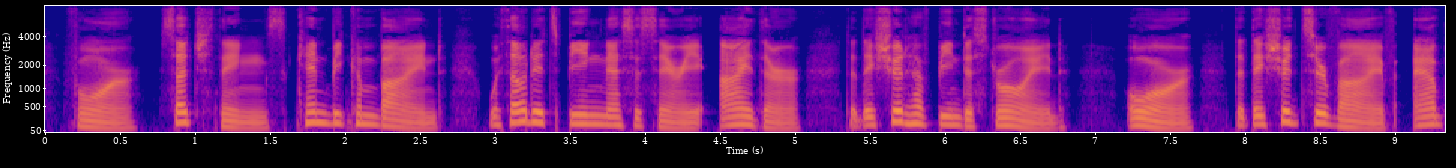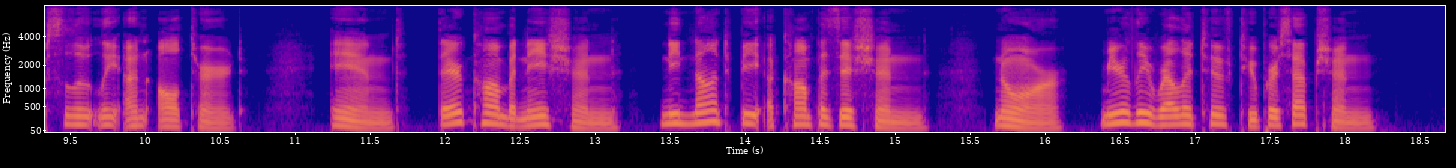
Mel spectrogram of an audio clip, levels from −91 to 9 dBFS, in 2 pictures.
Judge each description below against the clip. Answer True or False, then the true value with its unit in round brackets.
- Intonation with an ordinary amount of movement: False (8.5 semitones)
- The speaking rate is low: True (120 wpm)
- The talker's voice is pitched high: False (130 Hz)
